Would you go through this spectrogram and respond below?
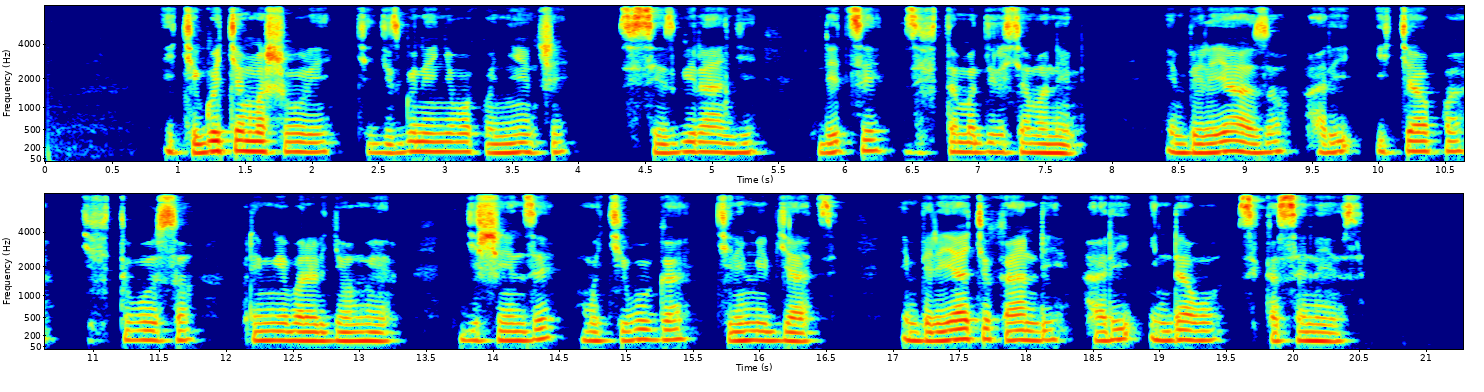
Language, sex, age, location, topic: Kinyarwanda, male, 18-24, Nyagatare, education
